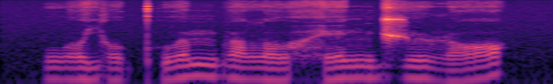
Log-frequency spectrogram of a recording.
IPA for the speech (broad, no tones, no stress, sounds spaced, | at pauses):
w o j o kʷʼ œ m b œ lˠ u h e n d͡ʒ y ɭ ɔ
